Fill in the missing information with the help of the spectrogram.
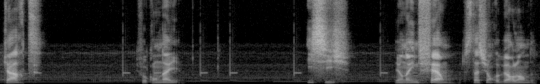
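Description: Slow, bright, and forceful, this man's voice is on the high side with lively intonation and slight background noise. He's a let's play streamer chatting casually through a video game, full of fillers and playful jokes.

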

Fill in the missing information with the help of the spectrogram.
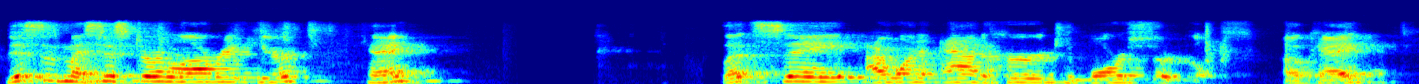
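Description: Speaking in a high voice with fairly even intonation and a slightly slow delivery, this man from British Columbia presents a live workshop to a classroom audience. He keeps things chatty and often asks "okay?" to check in. The audio carries a little hiss or hum and sounds distant, roomy and dull.

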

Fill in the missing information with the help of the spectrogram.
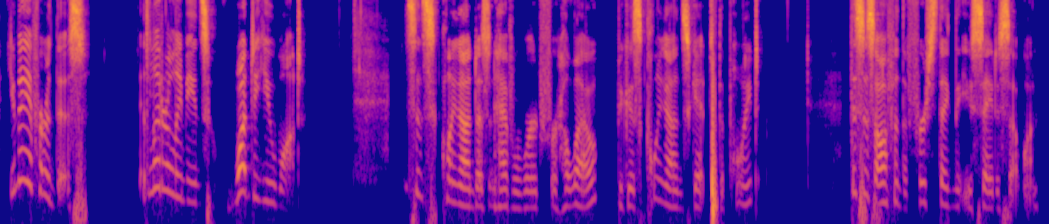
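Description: A woman's voice: fairly low pitch, no room sound. Patient woman explaining with slides, dry sound. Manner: explanatory, patient, with frequent fillers and restarts. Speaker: lecturer. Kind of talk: recorded lecture with slides.

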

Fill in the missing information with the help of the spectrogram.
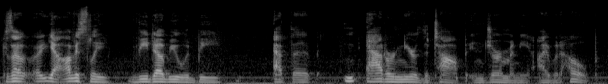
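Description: A man's voice: on the low side, normal speed, fairly bright tone, a little hiss or hum. A man co-hosting a casual news chat show, joking around and thinking aloud. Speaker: podcast co-host.

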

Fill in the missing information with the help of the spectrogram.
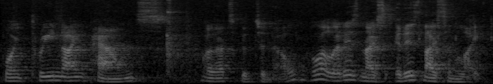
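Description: A man in his sixties, a vlogger, talks casually and thinks out loud while unboxing something in his dining room at home, dropping puzzled asides and reading bits aloud. His mid-range voice is animated and unhurried. The camera sits across the table, and the indoor recording is clean but has a roomy echo.

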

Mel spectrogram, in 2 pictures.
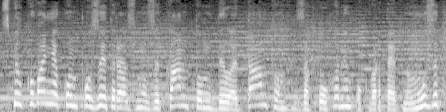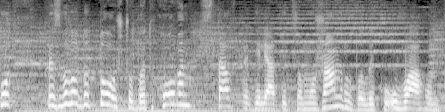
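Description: A woman's voice: mid-range voice, animated, quick pace, over music. A woman news anchor reading scripted news in a formal broadcast style.

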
